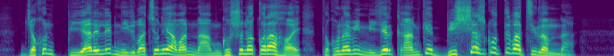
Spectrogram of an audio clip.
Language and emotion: Bengali, surprised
